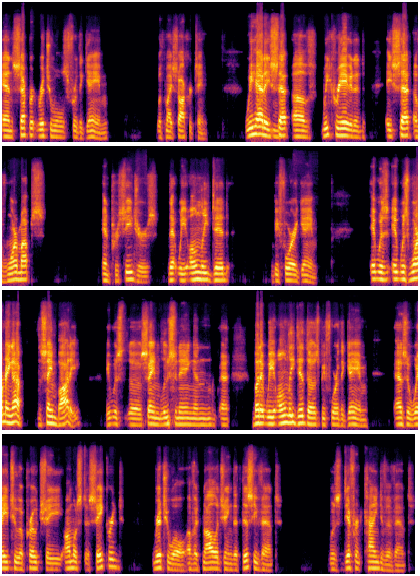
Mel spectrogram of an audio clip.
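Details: Adult male speaker; normal speech.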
